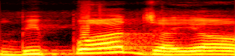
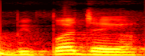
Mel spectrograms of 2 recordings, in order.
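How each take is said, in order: First: Slow and clear. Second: Said in the usual way. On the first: Shown as a demonstration. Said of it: "next ଆସିଲା". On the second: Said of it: "କ'ଣ?".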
